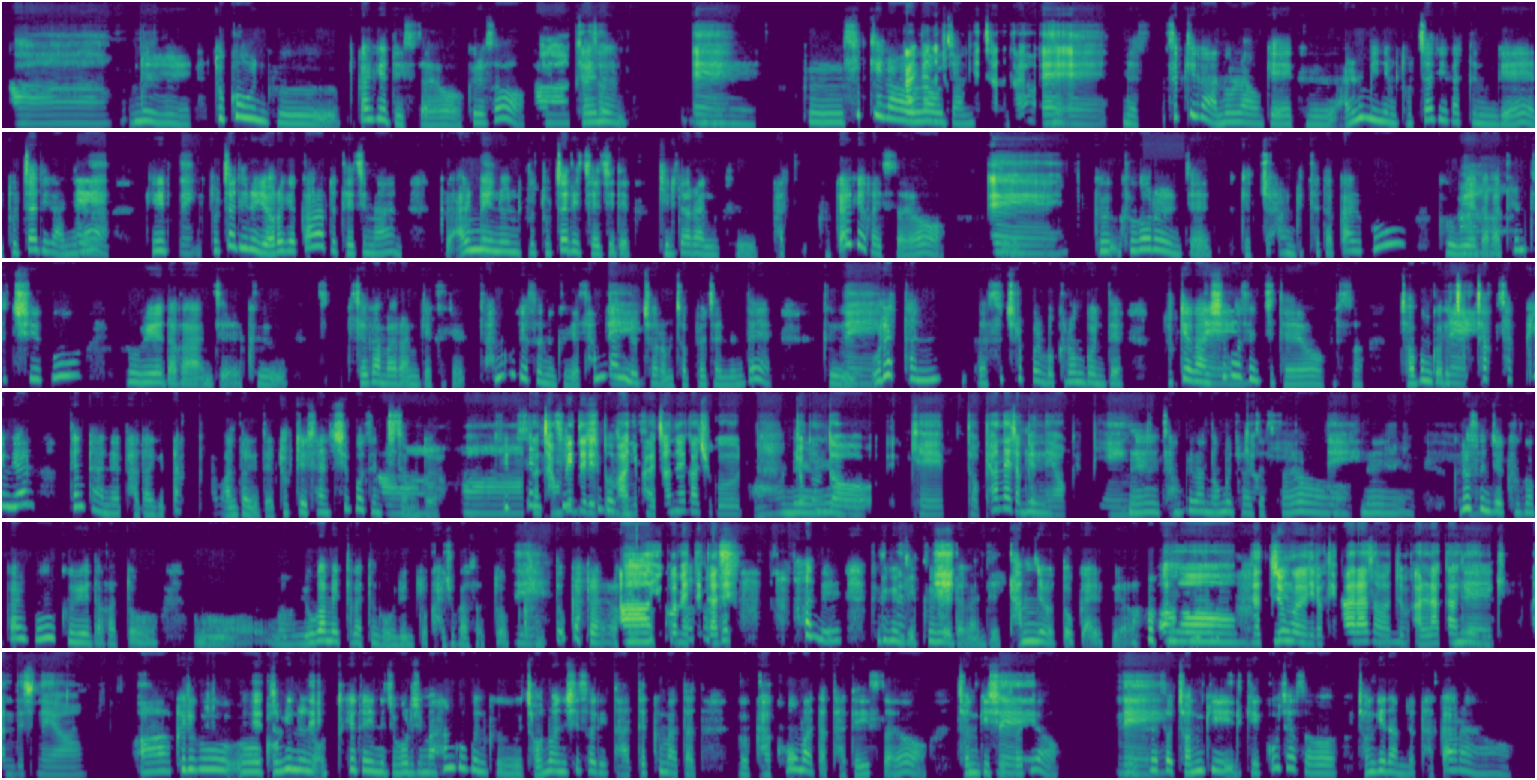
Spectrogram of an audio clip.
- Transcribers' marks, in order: other background noise; distorted speech; "스티로폼" said as "스치로폴"; tapping; unintelligible speech; laughing while speaking: "깔아요"; laugh; laughing while speaking: "매트까지"; laugh; laugh
- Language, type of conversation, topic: Korean, unstructured, 집 근처 공원이나 산에 자주 가시나요? 왜 그런가요?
